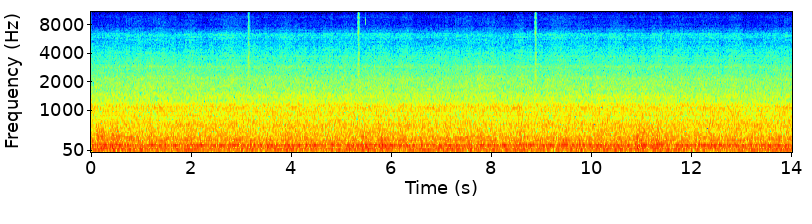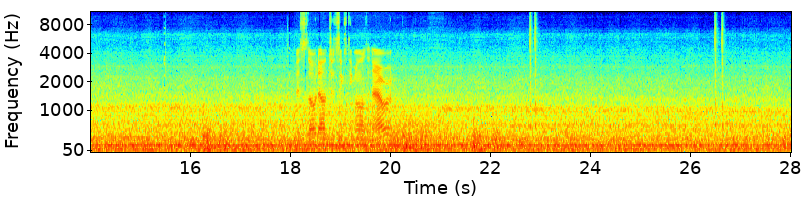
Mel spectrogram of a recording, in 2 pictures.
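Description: A train engine hums steadily as the train rolls along.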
